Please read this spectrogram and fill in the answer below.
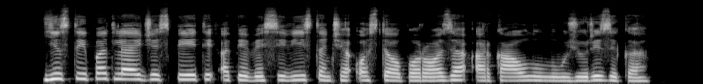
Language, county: Lithuanian, Klaipėda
